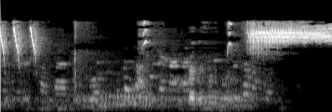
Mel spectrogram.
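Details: Manyar weaver song for songbird training: a few sharp chips and mixed twittering over a low murmur, ending in a loud, steady high-pitched sizzling buzz.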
